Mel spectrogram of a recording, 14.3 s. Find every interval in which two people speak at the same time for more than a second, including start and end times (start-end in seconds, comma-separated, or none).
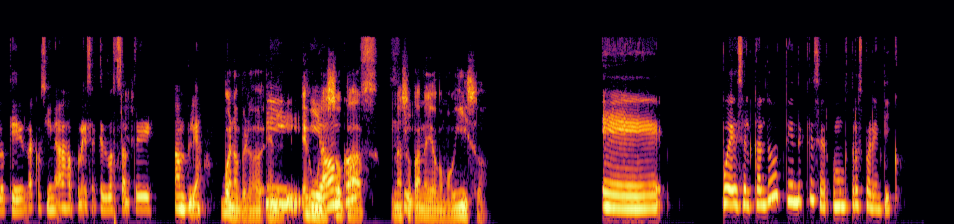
4.0-6.4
